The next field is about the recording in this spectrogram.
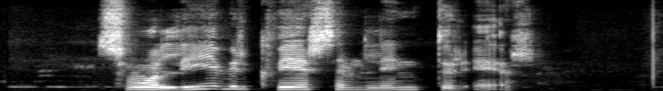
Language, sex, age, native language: Icelandic, male, 18-19, Icelandic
